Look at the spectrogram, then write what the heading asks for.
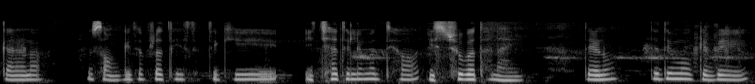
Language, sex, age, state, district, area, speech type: Odia, female, 18-30, Odisha, Jagatsinghpur, rural, spontaneous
